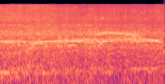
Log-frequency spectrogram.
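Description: Kiddie roller coaster in motion: a loud, steady rush of ride noise with long, slightly wavering high-pitched tones held over it.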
